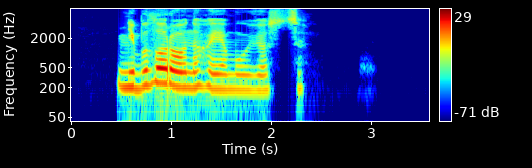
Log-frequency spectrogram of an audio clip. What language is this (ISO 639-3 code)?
bel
